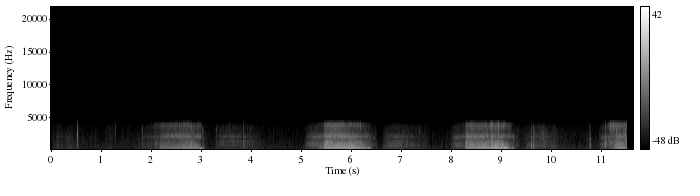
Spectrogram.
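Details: Adult woman asleep in a chair snoring loudly: rattling snores on each breath in, about one every three seconds with quiet gaps between; typical heavy snoring.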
